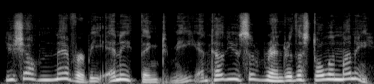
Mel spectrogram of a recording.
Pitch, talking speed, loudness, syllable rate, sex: 185 Hz, 210 wpm, -17 LUFS, 5.7 syllables/s, male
